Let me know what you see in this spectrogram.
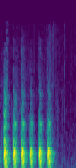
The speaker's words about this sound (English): Shall I knock? Yes, son.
